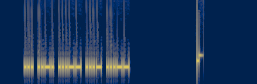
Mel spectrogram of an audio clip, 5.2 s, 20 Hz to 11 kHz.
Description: Morse code, heard as a keyed tone, about 33 wpm, 700 Hz. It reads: SF3V3
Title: Code Groups - 5 Letter:Numbers - 35wpm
